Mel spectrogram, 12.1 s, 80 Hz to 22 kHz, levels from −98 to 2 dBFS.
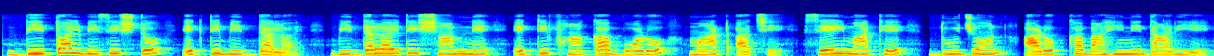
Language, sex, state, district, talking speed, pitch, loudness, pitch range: Bengali, female, West Bengal, Jalpaiguri, 85 wpm, 240 Hz, -25 LUFS, 220-275 Hz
